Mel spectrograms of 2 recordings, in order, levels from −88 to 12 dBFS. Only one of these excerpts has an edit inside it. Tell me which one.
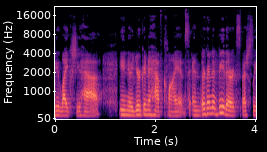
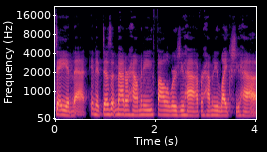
first; 1 cut; at 2.8 s

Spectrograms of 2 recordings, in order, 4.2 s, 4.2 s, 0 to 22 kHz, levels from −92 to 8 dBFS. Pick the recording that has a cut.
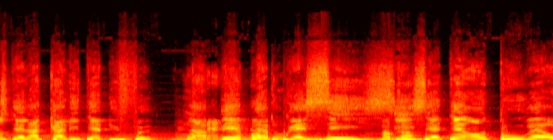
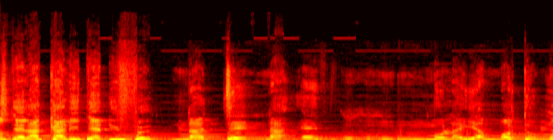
first; 2 cuts; at 1.3 s, 2.9 s

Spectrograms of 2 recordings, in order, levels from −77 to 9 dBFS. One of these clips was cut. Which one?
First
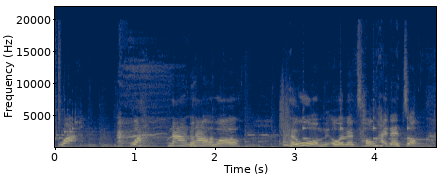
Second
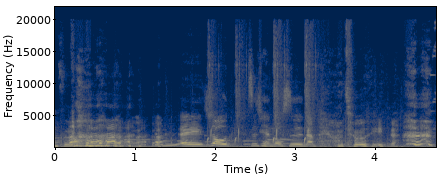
second; 1 cut; at 1.4 s

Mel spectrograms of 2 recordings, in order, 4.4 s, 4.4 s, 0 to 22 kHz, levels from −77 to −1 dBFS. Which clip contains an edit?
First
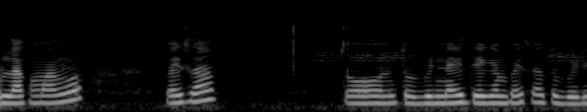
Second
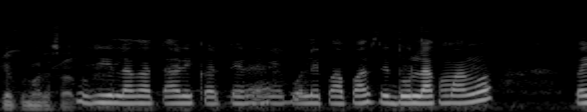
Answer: second; 1 cut; at 2.1 s

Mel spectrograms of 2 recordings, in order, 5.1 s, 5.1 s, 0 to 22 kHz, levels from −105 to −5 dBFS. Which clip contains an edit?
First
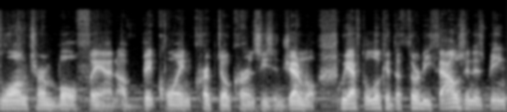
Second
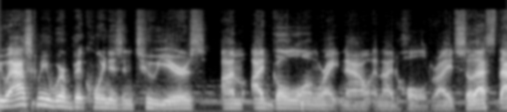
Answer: first; 1 cut; at 3.4 s

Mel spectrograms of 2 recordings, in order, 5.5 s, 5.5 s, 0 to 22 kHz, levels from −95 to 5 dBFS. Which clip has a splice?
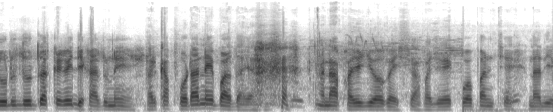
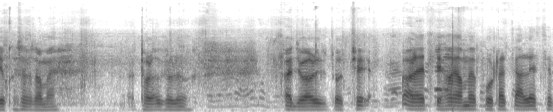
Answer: first; 3 cuts; at 1.4 s, 3.0 s, 4.6 s

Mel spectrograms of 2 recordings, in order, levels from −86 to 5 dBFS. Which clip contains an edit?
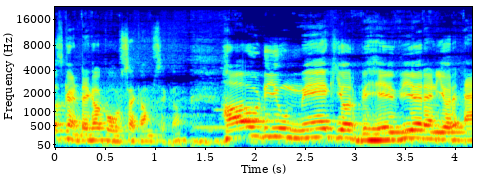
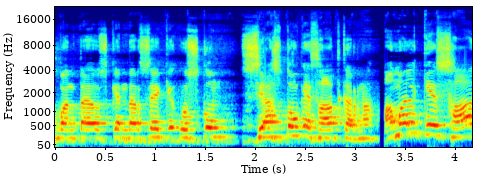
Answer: second; 1 cut; at 3.2 s

